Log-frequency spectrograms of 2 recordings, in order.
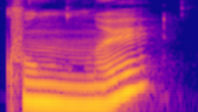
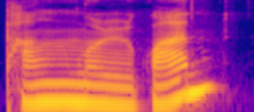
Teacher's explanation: when a final consonant 기역 is placed before 니은 or 미음, its sound changes to 이응. So 국물, which means soup broth, is pronounced as 국물.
